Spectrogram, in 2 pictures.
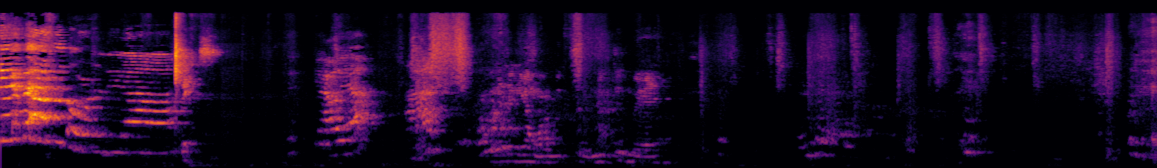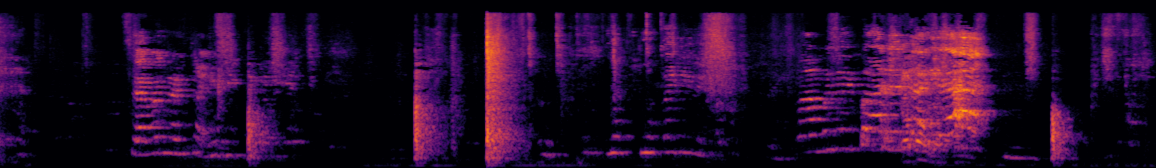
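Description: A young child shouts and chatters with excitement close by.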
